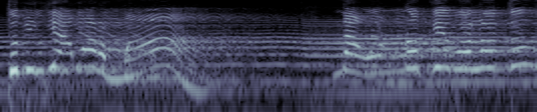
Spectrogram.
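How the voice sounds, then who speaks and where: Woman voicing an impatient grown son in a storytold kirtan, high, rapid scolding, echoey hall with music behind. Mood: angry. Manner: quick, scolding, exasperated. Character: impatient grown son, irritable, sleep-deprived.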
